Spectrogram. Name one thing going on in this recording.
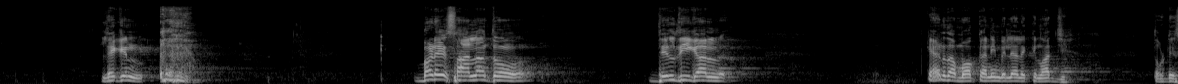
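A middle-aged man sings slow phrases into a microphone, with pauses between them, in a reverberant hall.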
